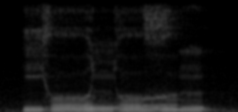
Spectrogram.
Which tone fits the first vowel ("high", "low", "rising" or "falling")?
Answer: low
